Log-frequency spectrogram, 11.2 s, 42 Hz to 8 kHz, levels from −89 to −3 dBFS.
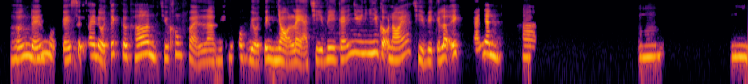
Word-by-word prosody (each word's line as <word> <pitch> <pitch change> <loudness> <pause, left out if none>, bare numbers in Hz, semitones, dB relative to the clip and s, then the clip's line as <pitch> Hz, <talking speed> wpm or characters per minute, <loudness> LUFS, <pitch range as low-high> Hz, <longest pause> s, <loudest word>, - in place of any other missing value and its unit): hướng 210 +5 0
đến 230 +5 +3
một 245 -5 -2
cái 195 +2 +1
sự 205 - -4
thay 255 -1 +3
đổi 240 - +3
tích 270 0 -3
cực 240 -1 +1
hơn, 255 +1 +4
chứ 220 -4 -4
không 265 +3 -6
phải 160 -9 -2
là 175 +3 -3
mấy 185 - -8
cái 220 - -9
cuộc 235 -2 -5
biểu 185 -4 +2
tình 200 -1 +2
nhỏ 185 -5 +4
lẻ 165 +2 +2
chỉ 180 -2 -2
vì 205 +2 0
cái 205 +3 +1
như 300 +1 -1
như 290 +1 +1
cậu - - +4
nói 195 +1 +3
á, 300 - -6
chỉ 195 - -4
vì 180 +1 -1
cái 190 - -4
lợi 230 0 +4
ích 155 - +2
cá 180 - +1
nhân, 260 -6 +5 0.3
ha. 230 -1 -1 1.6
Ừm. 230 +1 -3 1.1
Ừm. 230 0 -1
225 Hz, 210 wpm, -23 LUFS, 195-250 Hz, 1.6 s, nhân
